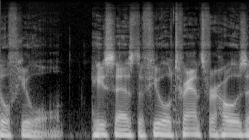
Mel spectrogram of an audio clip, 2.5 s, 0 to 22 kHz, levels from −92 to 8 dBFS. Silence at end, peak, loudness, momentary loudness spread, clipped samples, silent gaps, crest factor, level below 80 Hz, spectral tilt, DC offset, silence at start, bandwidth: 0 s; -2 dBFS; -18 LUFS; 13 LU; under 0.1%; none; 16 dB; -40 dBFS; -4.5 dB/octave; under 0.1%; 0 s; 18.5 kHz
